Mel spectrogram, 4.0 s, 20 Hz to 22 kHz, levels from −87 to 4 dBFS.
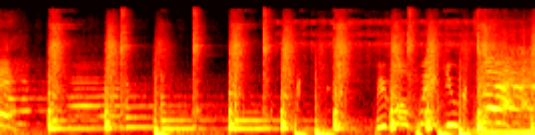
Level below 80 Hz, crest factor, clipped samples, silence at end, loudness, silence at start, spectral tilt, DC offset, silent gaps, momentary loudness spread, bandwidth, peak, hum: -24 dBFS; 14 dB; under 0.1%; 0 s; -16 LUFS; 0 s; -5 dB/octave; under 0.1%; none; 7 LU; 17 kHz; -2 dBFS; none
